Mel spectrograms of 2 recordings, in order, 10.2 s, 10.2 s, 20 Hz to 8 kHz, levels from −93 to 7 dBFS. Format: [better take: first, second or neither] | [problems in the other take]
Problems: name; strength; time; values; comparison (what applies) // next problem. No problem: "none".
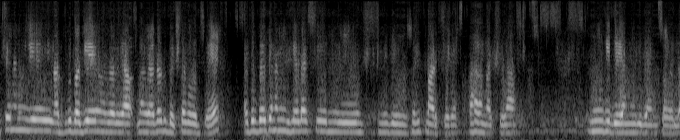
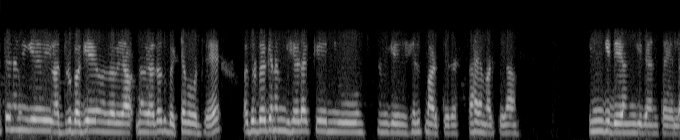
second | noise reduction (neural separator model SepFormer DNS4)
